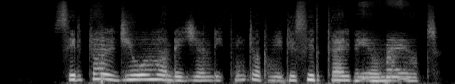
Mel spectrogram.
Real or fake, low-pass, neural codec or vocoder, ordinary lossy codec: fake; none; codec, 44.1 kHz, 0.9 kbps, DAC; none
